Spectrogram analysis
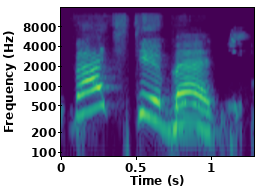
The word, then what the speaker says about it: vegetable: আবার বলে ভেজ, উপরের দাঁত নিচের ঠোঁট। বলো veg. Spelling সমস্যা। V sound problem. Vegetable. আচ্ছা, V এর সাউন্ড আমাদের আবার প্র্যাকটিস করতে হবে Anas. We need to practice the V sound.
